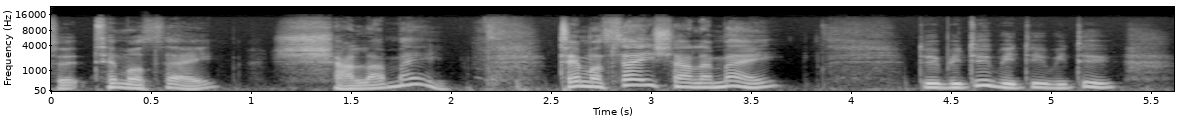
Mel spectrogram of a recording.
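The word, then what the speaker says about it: Timothée Chalamet: Timothy Shamlet is the focus of this one.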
